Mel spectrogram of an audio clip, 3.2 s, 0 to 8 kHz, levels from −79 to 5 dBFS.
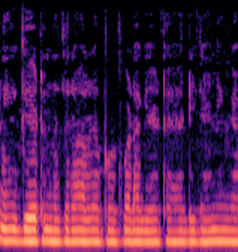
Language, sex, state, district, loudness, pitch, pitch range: Rajasthani, male, Rajasthan, Churu, -15 LUFS, 135 Hz, 130-135 Hz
